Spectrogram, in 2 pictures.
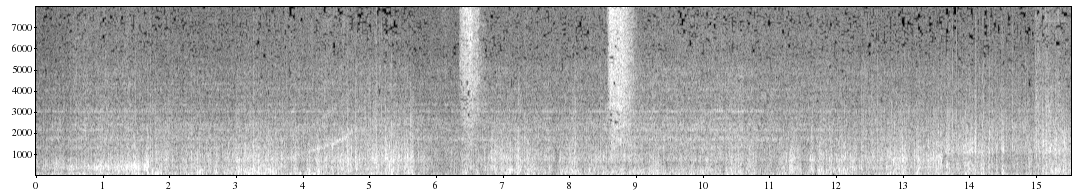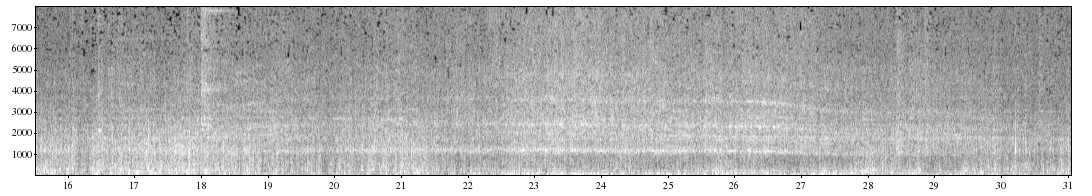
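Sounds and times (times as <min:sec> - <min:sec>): train rumbling: 0:00.0 - 0:31.0
short hisses: 0:06.4 - 0:06.8, 0:08.6 - 0:09.0.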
